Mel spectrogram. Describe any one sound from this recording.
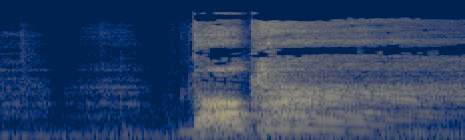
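A young woman shouts with excitement close by.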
